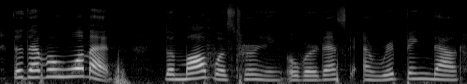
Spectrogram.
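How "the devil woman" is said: loud, high denouncing yell; shouting. A narrator's reading. Mob leader denouncing the schoolteacher, loud. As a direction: scream the accusation at her.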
